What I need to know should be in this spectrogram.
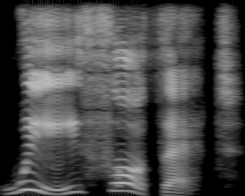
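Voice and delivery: slow, loaded agreement; slow, deliberate. A narrator's reading. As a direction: stretch each word pointedly. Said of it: "said the Duke slowly".

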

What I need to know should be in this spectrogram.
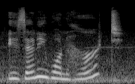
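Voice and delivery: anxious "Is anyone hurt?", rising at the end; worried yes-no question with a rise. Acted. Friend asks after the crash, worried and rising. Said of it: "asked in a worried way".

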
